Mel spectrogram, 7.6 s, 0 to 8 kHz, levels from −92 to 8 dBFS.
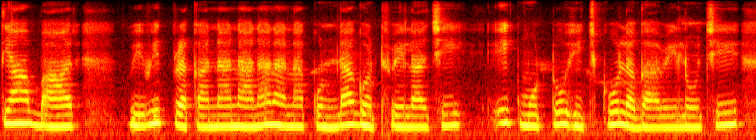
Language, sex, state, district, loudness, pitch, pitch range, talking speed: Gujarati, female, Gujarat, Valsad, -15 LUFS, 205 Hz, 195-225 Hz, 105 wpm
